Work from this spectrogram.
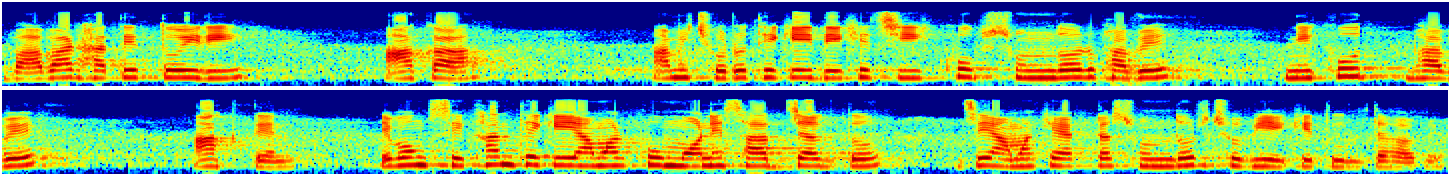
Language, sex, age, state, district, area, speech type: Bengali, female, 18-30, West Bengal, Paschim Medinipur, rural, spontaneous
